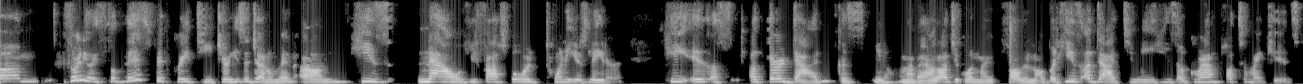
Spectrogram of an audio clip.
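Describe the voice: A woman speaks at a fairly quick pace with a fairly high pitch and ordinary pitch variation. Her fairly bright tone is raspy, with vocal fry and a slightly husky edge.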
